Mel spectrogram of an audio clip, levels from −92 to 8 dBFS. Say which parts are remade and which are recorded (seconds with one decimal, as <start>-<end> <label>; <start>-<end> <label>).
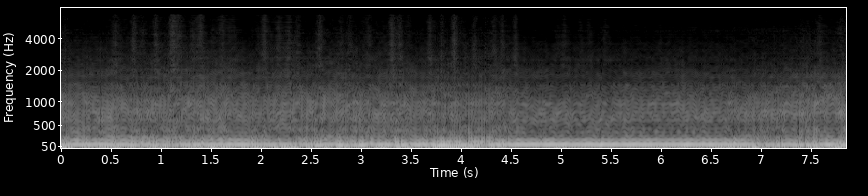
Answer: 0.0-7.9 remade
